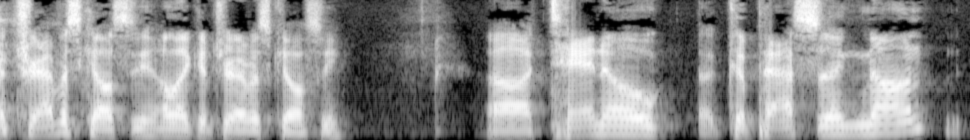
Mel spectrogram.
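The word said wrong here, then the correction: Kpassagnon: Well, the K, I believe, is silent. – Tano Pasignan.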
